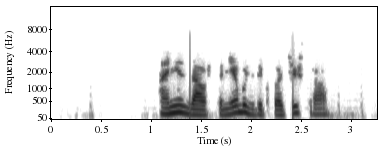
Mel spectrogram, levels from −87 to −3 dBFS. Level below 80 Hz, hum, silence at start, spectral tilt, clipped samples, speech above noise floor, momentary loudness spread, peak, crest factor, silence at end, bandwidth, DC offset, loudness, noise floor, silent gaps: -58 dBFS; none; 1.1 s; -9.5 dB/octave; under 0.1%; 61 dB; 12 LU; -4 dBFS; 20 dB; 0.5 s; 6 kHz; under 0.1%; -22 LUFS; -83 dBFS; none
